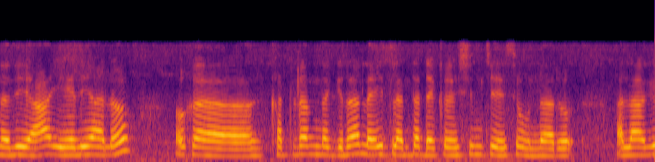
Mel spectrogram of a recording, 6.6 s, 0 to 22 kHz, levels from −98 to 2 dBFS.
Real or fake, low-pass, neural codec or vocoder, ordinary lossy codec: real; 7.2 kHz; none; Opus, 16 kbps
